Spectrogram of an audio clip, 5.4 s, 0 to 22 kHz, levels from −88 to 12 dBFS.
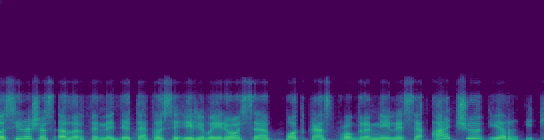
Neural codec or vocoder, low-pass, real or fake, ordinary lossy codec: codec, 16 kHz, 1 kbps, FunCodec, trained on Chinese and English, 50 frames a second; 7.2 kHz; fake; Opus, 16 kbps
